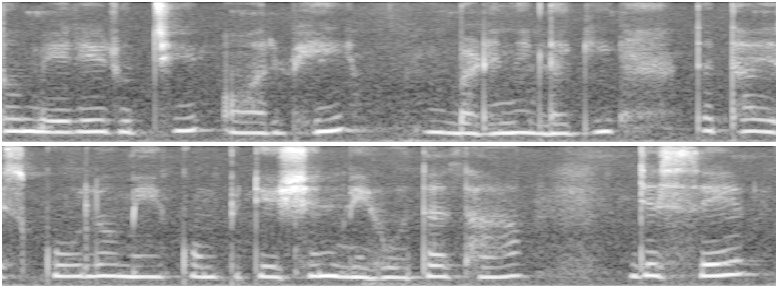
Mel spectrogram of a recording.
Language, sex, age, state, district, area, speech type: Hindi, female, 18-30, Madhya Pradesh, Katni, urban, spontaneous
